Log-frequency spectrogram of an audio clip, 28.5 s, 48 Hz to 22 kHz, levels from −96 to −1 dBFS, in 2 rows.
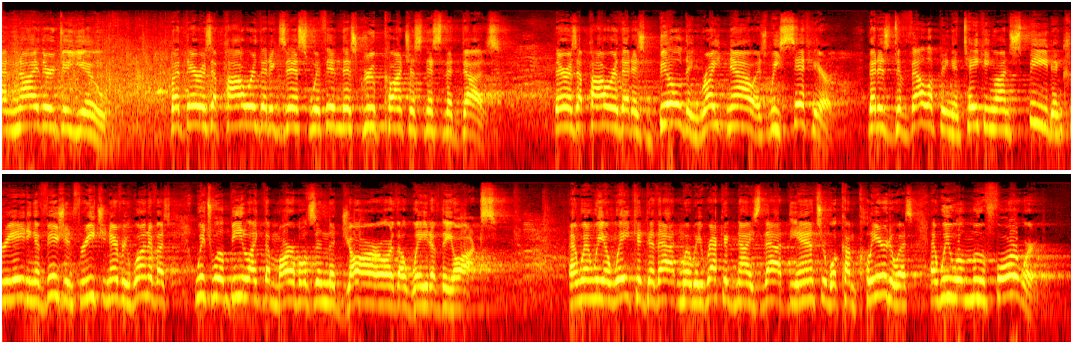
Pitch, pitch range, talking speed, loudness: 230 Hz, 215-240 Hz, 180 wpm, -20 LUFS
